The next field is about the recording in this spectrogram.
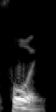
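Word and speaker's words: Fowey: former hailed from plymouth the latter from foy or as we spell it nowadays f-o-w-e-y now both ramatham rise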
